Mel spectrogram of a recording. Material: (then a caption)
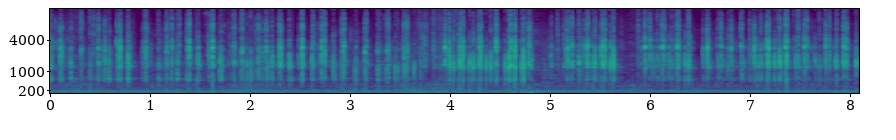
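Plastic. Fingertips and thumbs rapidly press the black buttons and d-pad of a hollow white plastic gamepad. The result is a dense, continuous stream of sharp, bright plastic clicks and clacks that die away almost instantly, over a faint steady low hum.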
